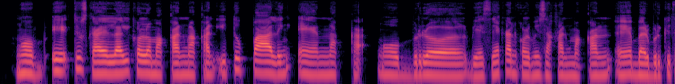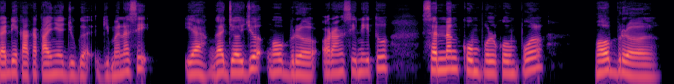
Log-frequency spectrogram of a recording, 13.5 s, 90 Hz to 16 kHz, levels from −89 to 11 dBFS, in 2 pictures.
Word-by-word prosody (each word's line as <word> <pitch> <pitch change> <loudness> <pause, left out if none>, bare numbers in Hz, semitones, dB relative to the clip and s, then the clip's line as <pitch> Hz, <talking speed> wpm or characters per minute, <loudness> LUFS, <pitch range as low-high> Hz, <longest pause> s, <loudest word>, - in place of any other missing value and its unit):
Ngob 180 -2 -1
eh, 200 0 +1
itu 230 - -5
sekali 180 -4 +4
lagi 180 +2 +3
kalau 180 -2 +1
makan-makan 170 0 -1
itu 215 +5 -5
paling 180 -5 +4
enak 165 -1 -4
Kak, - - -6
ngobrol. 160 -1 0
Biasanya 155 +3 -5
kan 190 0 -1
kalau 165 -1 -4
misalkan 165 0 -6
makan, 160 +1 -5
eee, 170 0 -3
barbeque 165 +1 -1
tadi, 170 +2 +1
Kakak, 170 0 0
tanya 170 +2 +2
juga 165 0 -6
gimana 165 +5 -4
sih, 235 +5 -2 0.4
ya, 180 -2 +1
nggak 185 +2 +1
jauh-jauh 190 +5 +3
ngobrol. 175 -4 0
Orang 185 +1 0
sini 195 +1 -4
itu, 240 +5 -1 0.4
seneng 220 +2 +6
kumpul-kumpul, 195 +2 0 0.5
ngobrol. 175 -7 +3
175 Hz, 155 wpm, -25 LUFS, 165-190 Hz, 0.5 s, seneng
